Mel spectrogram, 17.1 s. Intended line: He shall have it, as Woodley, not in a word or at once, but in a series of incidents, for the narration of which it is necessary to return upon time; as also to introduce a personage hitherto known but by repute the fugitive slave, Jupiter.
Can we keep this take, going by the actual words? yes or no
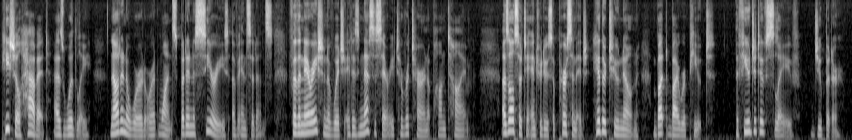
yes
